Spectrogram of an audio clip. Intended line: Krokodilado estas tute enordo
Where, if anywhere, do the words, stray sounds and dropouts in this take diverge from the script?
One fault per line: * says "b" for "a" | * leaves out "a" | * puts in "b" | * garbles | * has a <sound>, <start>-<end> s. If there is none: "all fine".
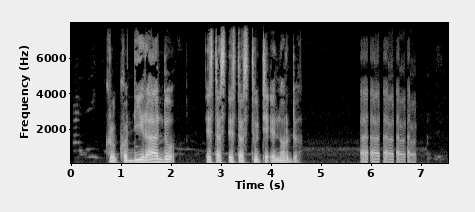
* puts in "estas"
* has a laugh, 5.8-6.9 s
